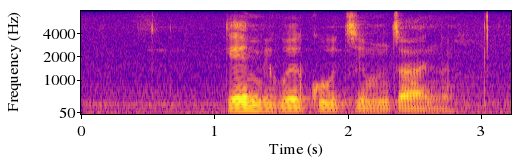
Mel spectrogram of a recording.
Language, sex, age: Swati, male, 23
